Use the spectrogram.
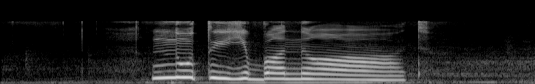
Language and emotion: Russian, angry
